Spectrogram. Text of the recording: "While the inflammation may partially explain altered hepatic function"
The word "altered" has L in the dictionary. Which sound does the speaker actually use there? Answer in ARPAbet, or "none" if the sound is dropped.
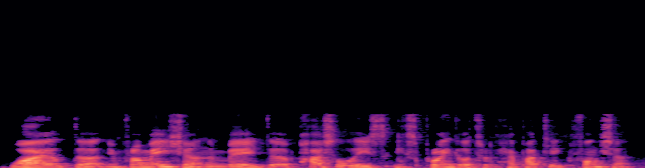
none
